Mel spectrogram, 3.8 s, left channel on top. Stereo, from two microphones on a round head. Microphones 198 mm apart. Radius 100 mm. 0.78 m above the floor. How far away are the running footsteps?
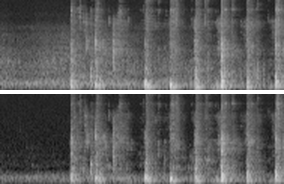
About 3.5 m.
